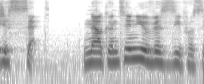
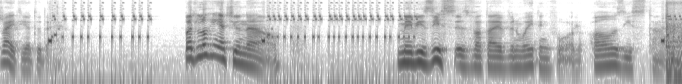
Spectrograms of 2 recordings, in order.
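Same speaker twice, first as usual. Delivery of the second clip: put-on German accent. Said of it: "It's so hard to do the accent".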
